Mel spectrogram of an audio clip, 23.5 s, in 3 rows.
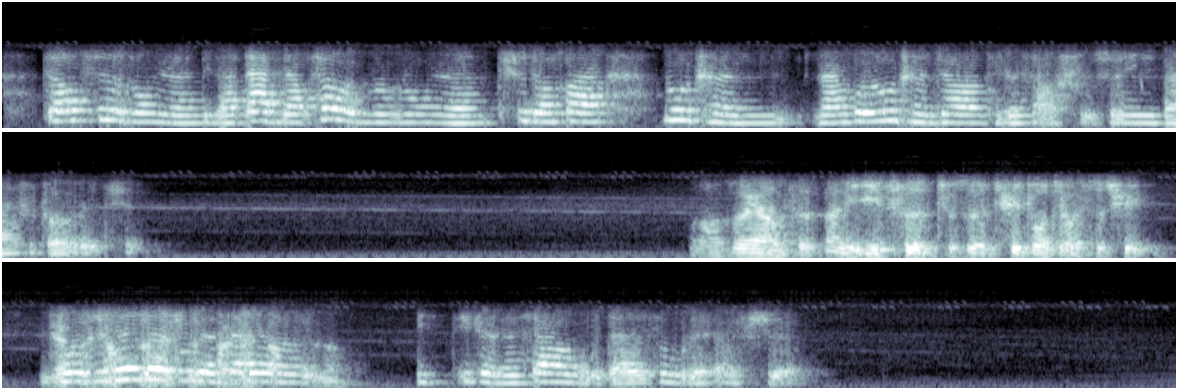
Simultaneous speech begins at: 16.0 s

